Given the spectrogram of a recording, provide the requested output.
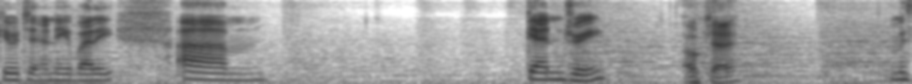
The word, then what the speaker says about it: Gendry: Gendry.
